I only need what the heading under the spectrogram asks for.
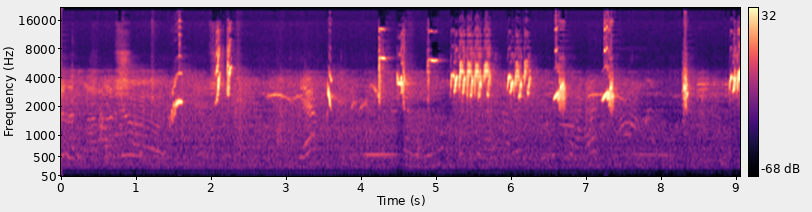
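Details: Oriental magpie-robin described as a fierce 'pastol' bird, used as a tutor song for magpie-robins that sing without vigour. It gives a varied run of sharp high whistles, slurred notes and rapid buzzy trills in uneven bursts, over a faint low background murmur.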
